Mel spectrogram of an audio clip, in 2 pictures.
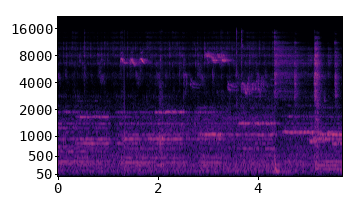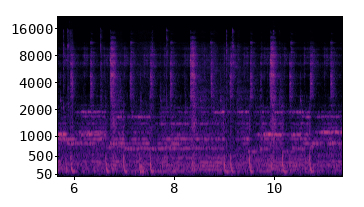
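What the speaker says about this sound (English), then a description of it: "I heard birds and I was like, why are there birds outside?" Light chirping bird calls scattered through a quiet musical backdrop, soft and somewhat distant, with no talking.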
